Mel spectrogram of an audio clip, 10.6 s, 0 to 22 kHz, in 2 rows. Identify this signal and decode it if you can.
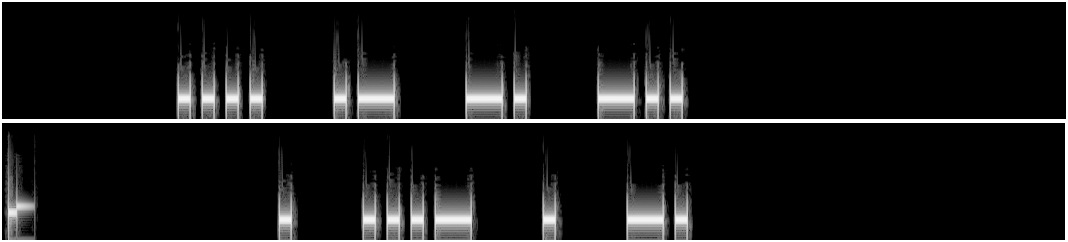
Morse code, heard as a keyed tone, about 20 wpm, spaced as for 14 wpm, 700 Hz. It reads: HAND EVEN
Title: 237 Lesson 38f - Letter q - Words 20wpm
